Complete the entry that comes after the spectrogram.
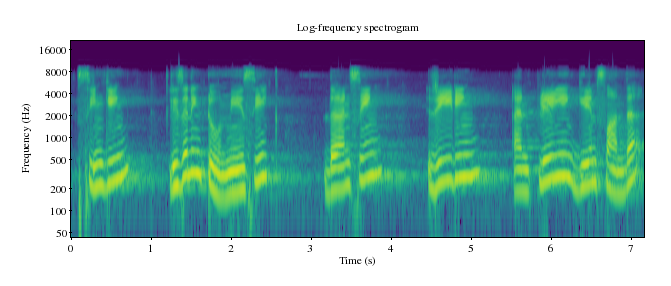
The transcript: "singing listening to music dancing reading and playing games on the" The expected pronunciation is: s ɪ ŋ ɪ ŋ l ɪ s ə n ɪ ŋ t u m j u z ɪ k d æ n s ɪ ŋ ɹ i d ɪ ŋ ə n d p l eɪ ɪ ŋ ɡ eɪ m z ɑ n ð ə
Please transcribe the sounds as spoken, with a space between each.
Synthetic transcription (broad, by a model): s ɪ ŋ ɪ ŋ l ɪ s ə n ɪ ŋ t u m j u s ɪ k d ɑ n s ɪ ŋ ɹ i d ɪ ŋ ə n d p l eɪ ɪ ŋ ɡ eɪ m s ɑ n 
